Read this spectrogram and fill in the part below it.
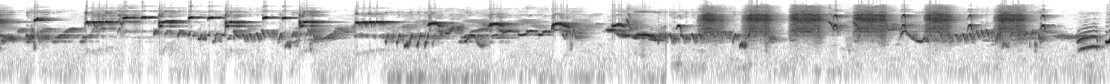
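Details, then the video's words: Lure song of a white-rumped shama meant to draw replies from other shamas: fast varied whistles and chattering phrases, then a series of loud harsh rasping bursts repeated at short intervals between sweet notes. "Burung murai gacor ampuh buat pancingan murai batu langsung bunyi nyaut"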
